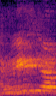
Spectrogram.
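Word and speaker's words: read: আমি একটি বই পড়েছিলাম আপু রিডটা কি হয়ে যাবে রেড একই বানাটা একই থাকবে রিডটা কি হয়ে যাবে স্পেলিং একই থাকবে বাট উচ্চারণ প্রনান্সিয়েশন ভিন্ন হবে রিড আমি একটি বই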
